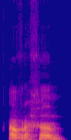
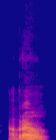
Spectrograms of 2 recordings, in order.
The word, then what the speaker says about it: Avraham: Domingo passado nós fizemos uma introdução e falamos um pouco da vida do personagem Avraham, é o nome original dele, e nós, aportuguesados, nós chamamos o nome dele, pronunciamos Abraão.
